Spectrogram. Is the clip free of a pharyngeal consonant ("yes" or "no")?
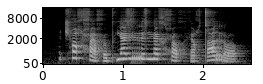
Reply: no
